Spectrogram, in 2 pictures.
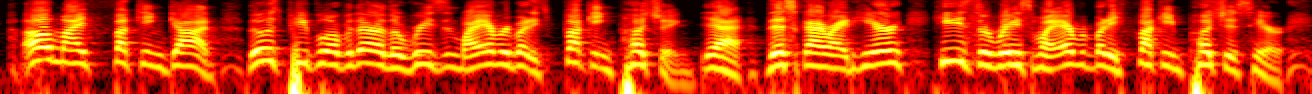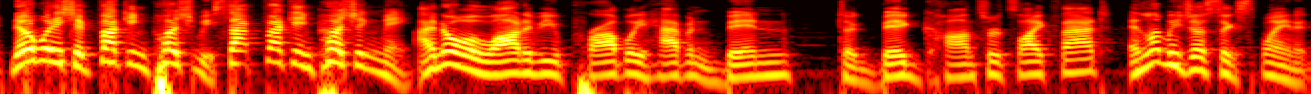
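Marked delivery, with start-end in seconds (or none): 0.1-8.6 mock very high, shrill, enraged, furious yelling. Retelling a woman at a big concert, imitating her yelling angrily at him. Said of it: "yelling at me".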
